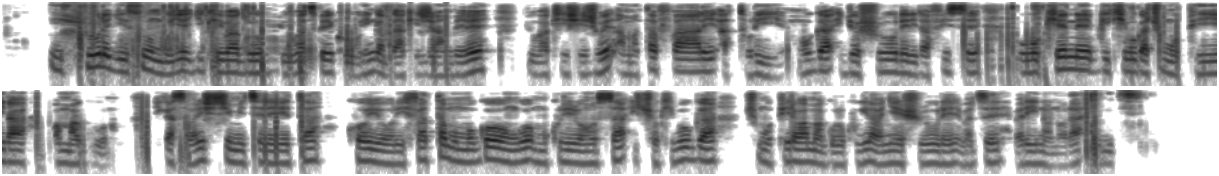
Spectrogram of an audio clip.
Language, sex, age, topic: Rundi, male, 36-49, education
